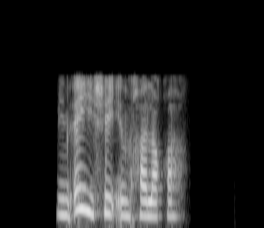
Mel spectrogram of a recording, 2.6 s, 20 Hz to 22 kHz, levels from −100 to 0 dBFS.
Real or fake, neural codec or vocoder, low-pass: real; none; 5.4 kHz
